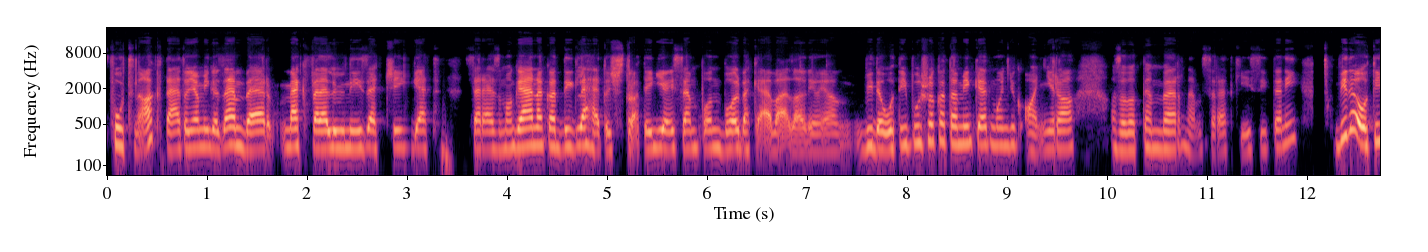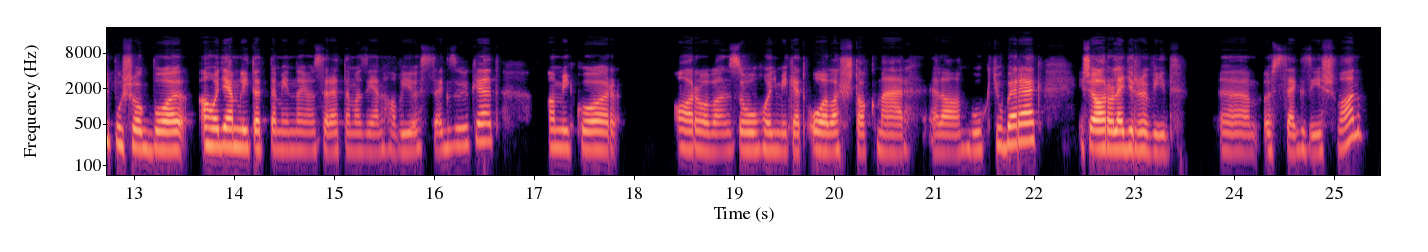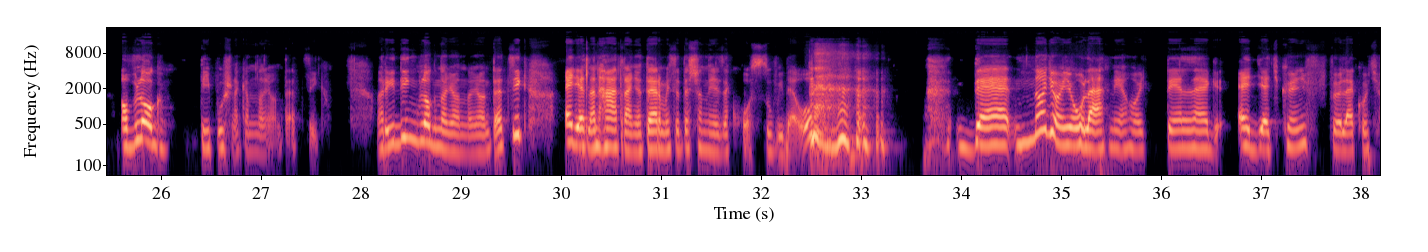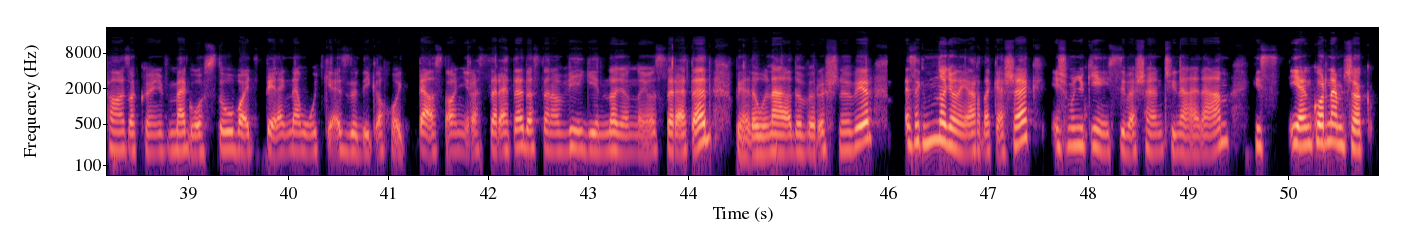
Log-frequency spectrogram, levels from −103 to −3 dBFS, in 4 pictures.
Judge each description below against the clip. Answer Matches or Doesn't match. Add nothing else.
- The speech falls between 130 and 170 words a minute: Matches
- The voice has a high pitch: Matches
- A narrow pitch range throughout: Doesn't match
